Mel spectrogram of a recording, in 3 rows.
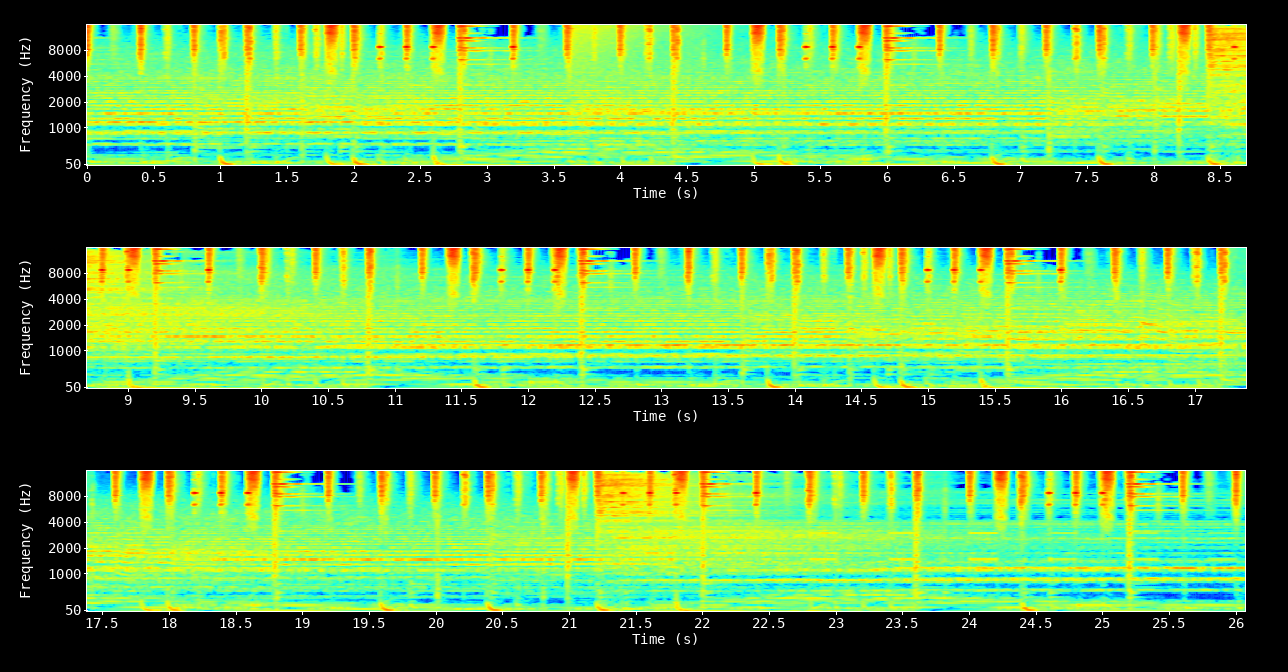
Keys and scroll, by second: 0.1 ctrl+r, 0.4 Escape, 2.8 ctrl+e, 4.3 ctrl+e, 5.8 ctrl+e, 12.4 ctrl+f, 17.7 ctrl+r, 18.4 Escape, 21.1 ctrl++, 23.3 ctrl++.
